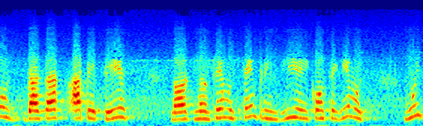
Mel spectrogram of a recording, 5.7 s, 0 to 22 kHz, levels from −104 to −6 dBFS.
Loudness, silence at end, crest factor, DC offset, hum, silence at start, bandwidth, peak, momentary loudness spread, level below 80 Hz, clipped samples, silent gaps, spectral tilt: -22 LUFS; 0 s; 22 dB; under 0.1%; none; 0 s; 7.6 kHz; 0 dBFS; 12 LU; -72 dBFS; under 0.1%; none; -6 dB/octave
